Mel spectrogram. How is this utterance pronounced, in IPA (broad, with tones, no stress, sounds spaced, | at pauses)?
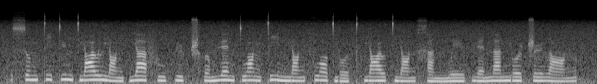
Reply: s ʊ˦ ŋ t̪ i˥˨ t̪ y˥˨ n t̪ j ɑ˦ ʊ̯ l j ɑ˨˩ ŋ p j ä˥˨ f u˨˦ p y˨˦ ʈ͡ʂʰ ɤ˨˦ m ɥ ɛ˥˨ n t̪ w ɑ˥˨ ŋ t̪ i˥˨ n̪ j ɑ˨˦ ŋ f w ɔ˥˨ t̪ j o˩ ʊ̯ t̪ʰ j ɑ˦ ʊ̯ t̪ j ɑ˨˦ ŋ x a˨˩ n n̪ w e˨˦ ɪ̯ p ɥ ɛ˨˦ n̪ ä˦ n̪ j o˦ ʊ̯ ʈ͡ʂ ɻ̩˦ l ɑ˨˦ ŋ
